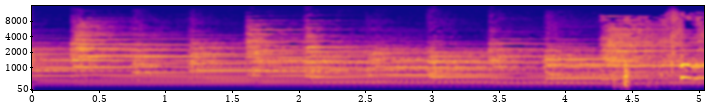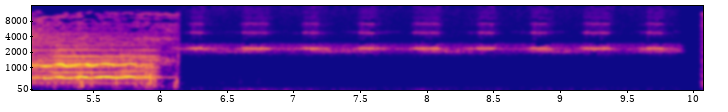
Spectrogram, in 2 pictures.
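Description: A run of ringing bell-like chimes, struck one after another and left to sound over each other, with a wavering tone joining about four and a half seconds in. All of it stops abruptly after about six seconds and gives way to a faint cricket-like chirping, a steady high chirp about three times a second.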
